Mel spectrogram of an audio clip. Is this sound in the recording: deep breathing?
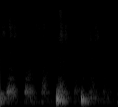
no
